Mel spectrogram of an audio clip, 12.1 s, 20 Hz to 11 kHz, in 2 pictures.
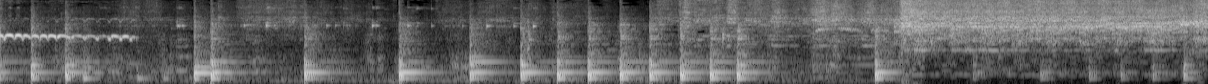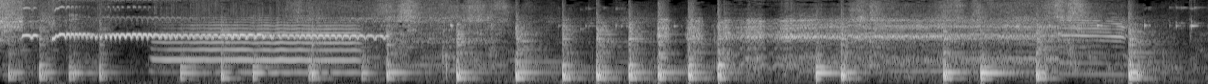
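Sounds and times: high whistle-like tone: 0.0 - 0.8, 4.6 - 8.2
drum played fast: 0.0 - 12.0.

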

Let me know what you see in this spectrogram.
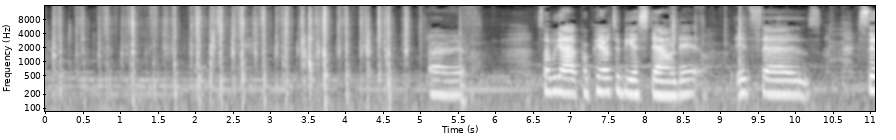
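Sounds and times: cards being shuffled by hand: 0.0 - 5.8.

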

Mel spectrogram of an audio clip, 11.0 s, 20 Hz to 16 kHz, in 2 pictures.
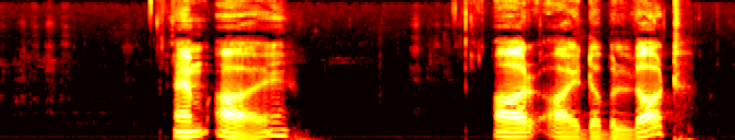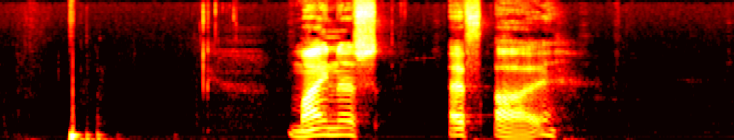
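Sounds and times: man speaking: 1.3 - 2.3, 3.7 - 5.3, 7.7 - 9.8.

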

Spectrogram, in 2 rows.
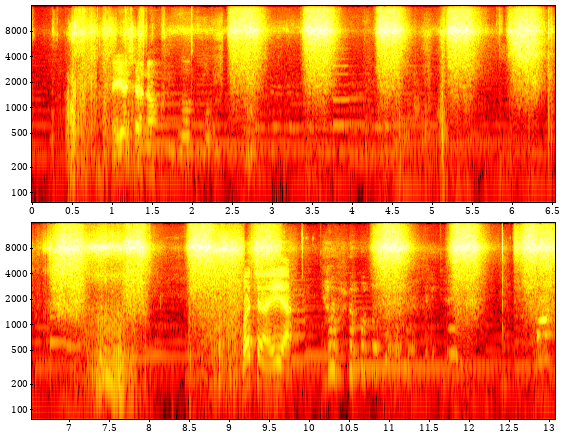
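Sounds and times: broom sweeping a floor: 2.3 - 9.7, 10.6 - 13.0.

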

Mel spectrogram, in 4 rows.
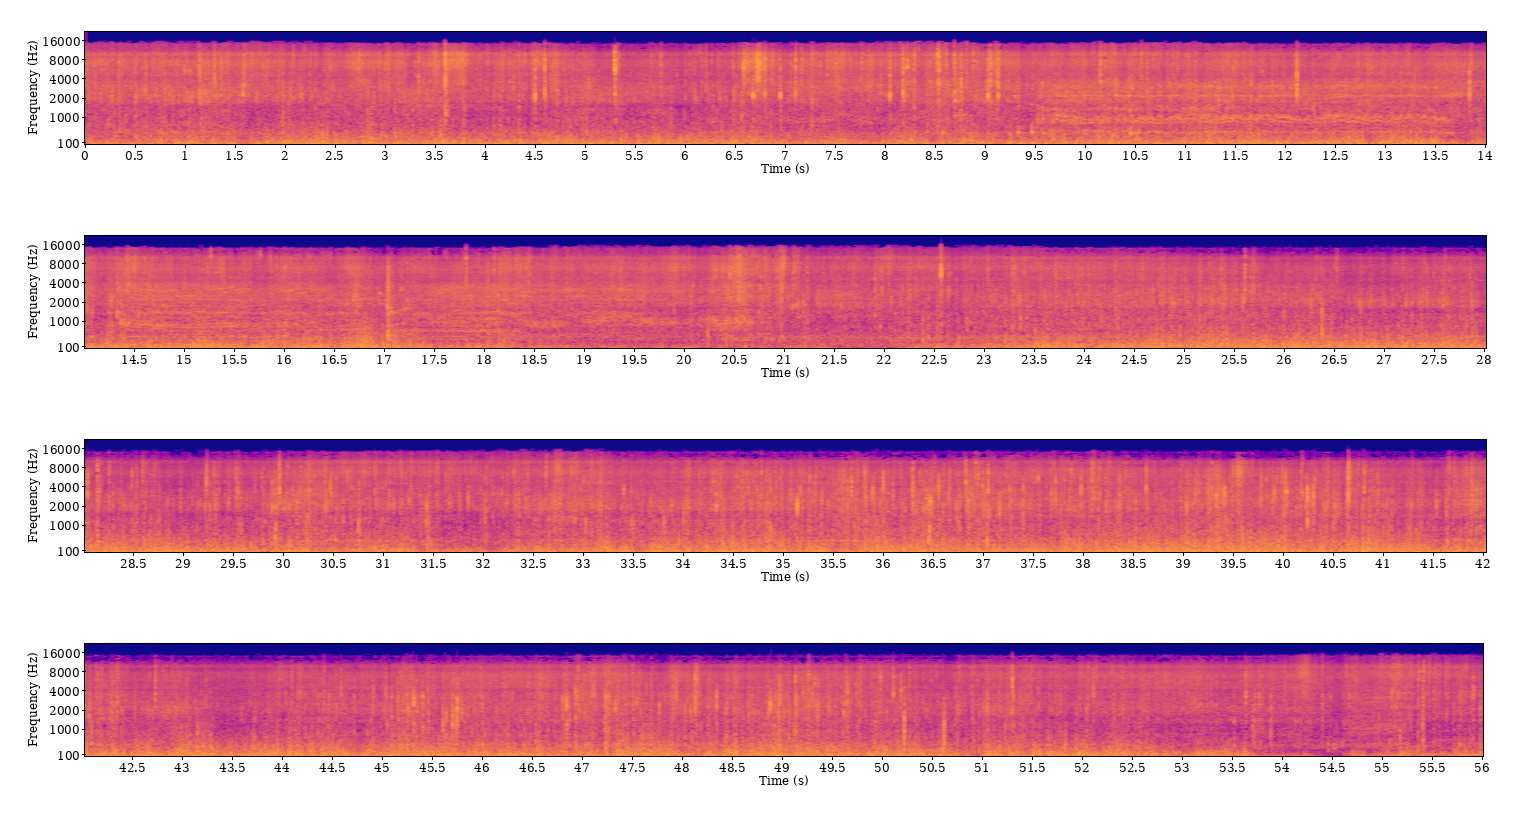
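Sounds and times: bike rumbling and rattling on dirt: 0.0 - 56.0
wind buffeting microphone: 0.0 - 56.0.

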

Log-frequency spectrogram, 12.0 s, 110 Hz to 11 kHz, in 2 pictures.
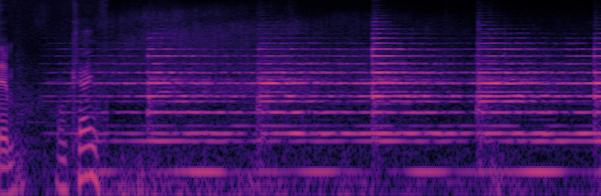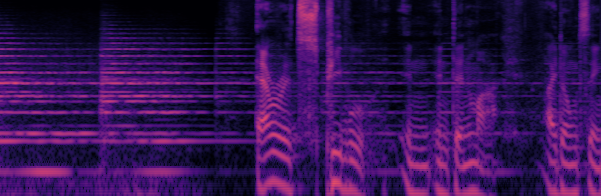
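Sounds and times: church bell ringing: 0.3 - 12.0
low rumble: 0.5 - 8.2.

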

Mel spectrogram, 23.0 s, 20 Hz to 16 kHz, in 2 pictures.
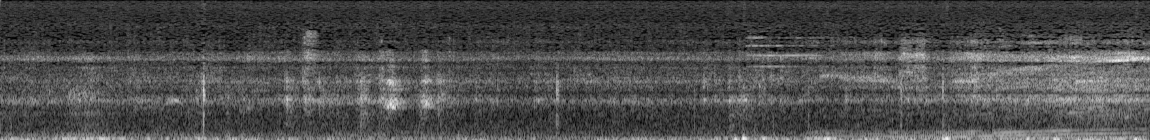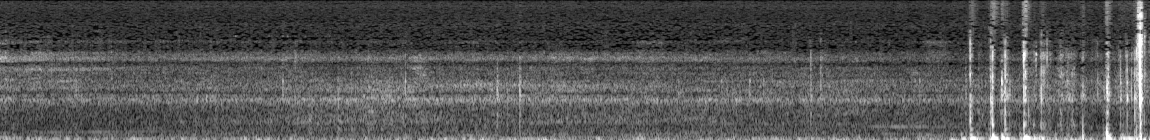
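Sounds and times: city street traffic: 0.0 - 23.0
vehicle accelerating: 8.0 - 21.0.

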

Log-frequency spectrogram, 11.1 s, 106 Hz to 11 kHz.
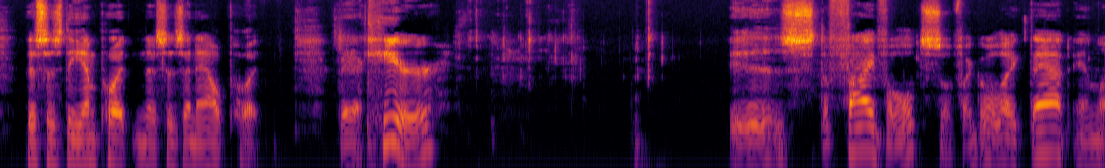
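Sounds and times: test probes clicking and rustling: 4.6 - 6.8.

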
